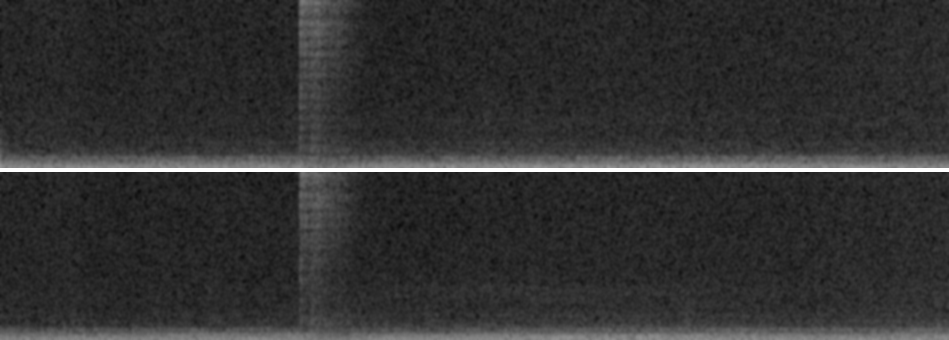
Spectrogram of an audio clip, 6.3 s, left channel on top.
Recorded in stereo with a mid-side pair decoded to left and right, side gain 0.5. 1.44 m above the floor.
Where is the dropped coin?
30° left, 2.5 m.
